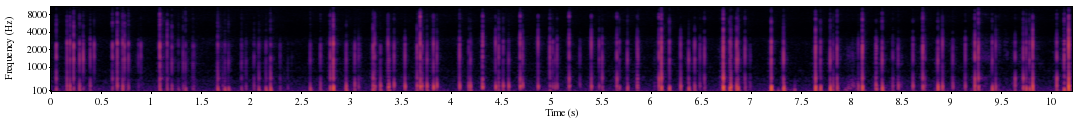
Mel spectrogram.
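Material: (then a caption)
Cardboard. Long painted fingernails tap quickly on the face and edges of a closed, flat, rectangular, hand-sized cardboard eyeshadow palette. The result is a rapid, irregular stream of short, dry clicks with a hollow, papery body and bright tips, each dying away almost instantly. A steady low hum sits underneath.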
